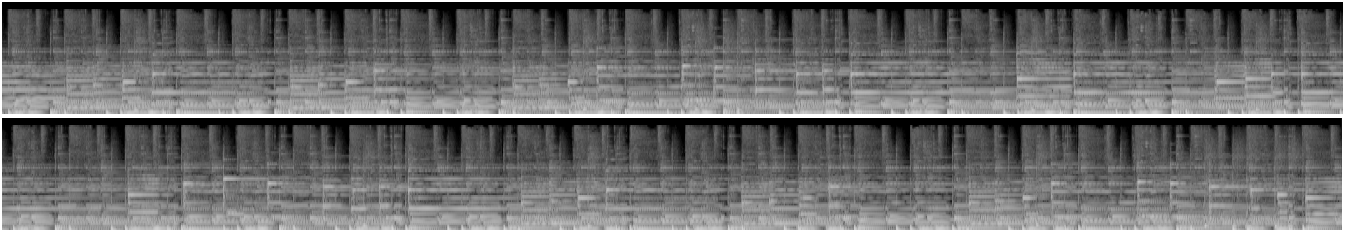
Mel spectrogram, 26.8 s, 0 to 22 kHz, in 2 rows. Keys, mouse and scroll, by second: 1.9 click, 2.7 click, 3.1 ctrl+scroll down 2, 3.4 ctrl+middle click, 3.8 ctrl+scroll up 4, 5.7 click, 6.5 click, 6.9 click, 7.2 click, 8.2 ctrl+c, 8.5 click, 8.9 click, 9.5 click, 9.8 click, 10.3 click, 10.7 click, 11.0 ctrl+v, 12.0 click, 13.8 click, 15.1 click, 16.3 ctrl+c, 16.9 click, 17.3 ctrl+v, 18.3 click, 18.7 click, 19.7 click, 21.0 click, 21.9-22.9 drag, 23.6 click, 24.5 click, 25.3 ctrl+scroll down 2.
